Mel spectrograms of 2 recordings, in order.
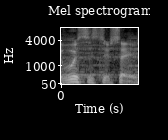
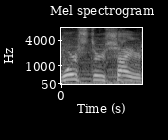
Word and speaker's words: Worcestershire: I've always said Worcestershire sauce. I'm missing an entire syllable in that my whole life. Yeah, like I said, there's like 5 different ways to pronounce that word.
